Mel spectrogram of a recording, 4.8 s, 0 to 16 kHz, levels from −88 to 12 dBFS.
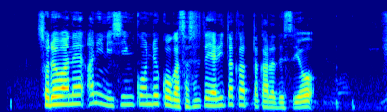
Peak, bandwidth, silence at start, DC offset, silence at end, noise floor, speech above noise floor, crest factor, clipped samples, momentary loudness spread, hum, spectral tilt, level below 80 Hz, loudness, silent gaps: -8 dBFS; 11.5 kHz; 0.5 s; under 0.1%; 0.95 s; -64 dBFS; 36 dB; 20 dB; under 0.1%; 12 LU; none; -4 dB/octave; -82 dBFS; -28 LUFS; none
